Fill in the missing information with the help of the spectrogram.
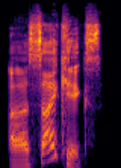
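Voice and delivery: usual speaking voice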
